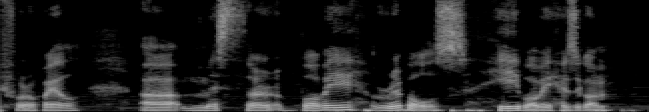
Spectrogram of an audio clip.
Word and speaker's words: Rebholz: It's pronounced Rebholz. So I either get Rebels or Rebolts, because people like to put the T sound in between the L and the Z because they think it should be there.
